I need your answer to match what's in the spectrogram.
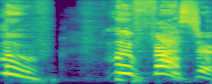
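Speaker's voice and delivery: mock-panicked voice. Asked to show how he panics, the speaker acts out his words, imitating him panicking. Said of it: "Give us an impression of how he panics".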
